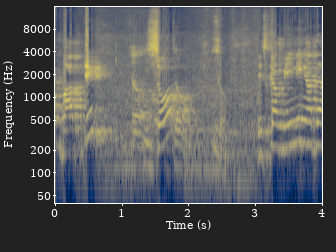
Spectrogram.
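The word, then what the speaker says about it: βαπτίζω: ये एक वर्ब है, क्रिया है, और इसका प्रोनाउंसिएशन ऐसा आता है बाप्टिसो।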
